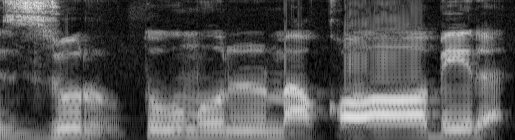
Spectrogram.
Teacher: زا کی آواز صحیح، زی آواز سیٹی والی آنی چاہیے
